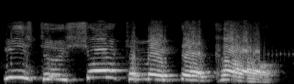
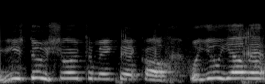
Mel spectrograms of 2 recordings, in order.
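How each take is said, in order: First: Stadium yell. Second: High, pitched-up voice of a small woman fan asking a favour; lightly voiced woman fan. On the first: Retold or imitated. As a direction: bellow it slowly so the whole arena hears. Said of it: "and I yell". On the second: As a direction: voice the tiny lady fan up high, eager.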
